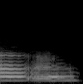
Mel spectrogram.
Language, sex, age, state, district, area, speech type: Assamese, female, 30-45, Assam, Lakhimpur, rural, conversation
